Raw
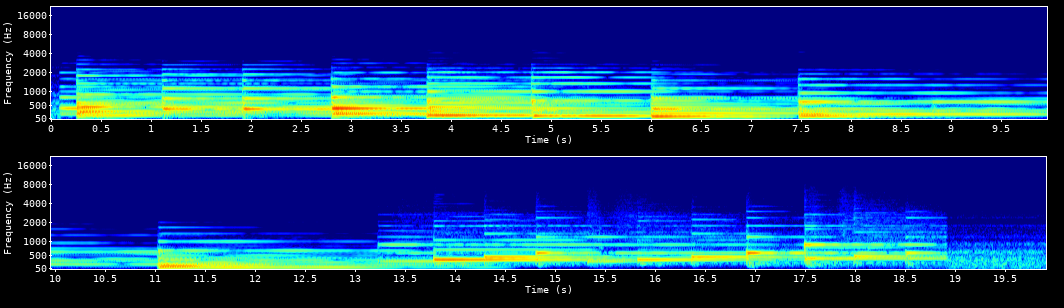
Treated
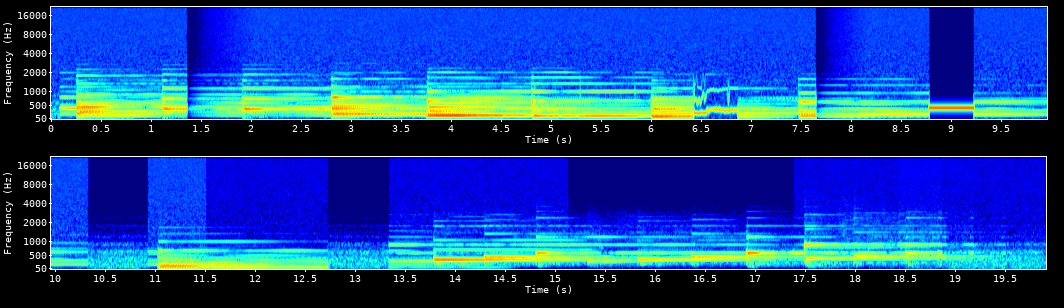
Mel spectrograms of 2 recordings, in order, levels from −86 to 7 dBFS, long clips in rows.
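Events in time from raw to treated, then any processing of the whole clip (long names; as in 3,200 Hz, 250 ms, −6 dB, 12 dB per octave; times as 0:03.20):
0:01.36–0:02.05: fade in
0:02.73–0:04.51: comb filter 6.4 ms
0:05.29–0:05.84: low-pass filter 1,700 Hz 24 dB per octave
0:06.42–0:06.87: three sine waves on the formant tracks
0:07.65–0:08.18: fade in
0:08.78–0:09.23: beep over 409 Hz −11.5 dBFS
0:10.33–0:10.93: fill with room tone
0:11.51: noise floor change −46 dB −56 dB
0:12.73–0:13.34: fill with room tone
0:13.91–0:14.59: notch filter 1,200 Hz, Q 11
0:15.13–0:17.39: low-pass filter 2,000 Hz
0:18.11–0:18.54: delay throw 320 ms, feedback 45%, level −3 dB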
